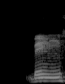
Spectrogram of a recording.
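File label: "bensin", Malay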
